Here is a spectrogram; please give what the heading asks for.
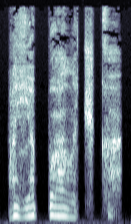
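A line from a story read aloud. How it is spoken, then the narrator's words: Trembling voice. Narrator (Russian): дрожащим голосом произнес Рон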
